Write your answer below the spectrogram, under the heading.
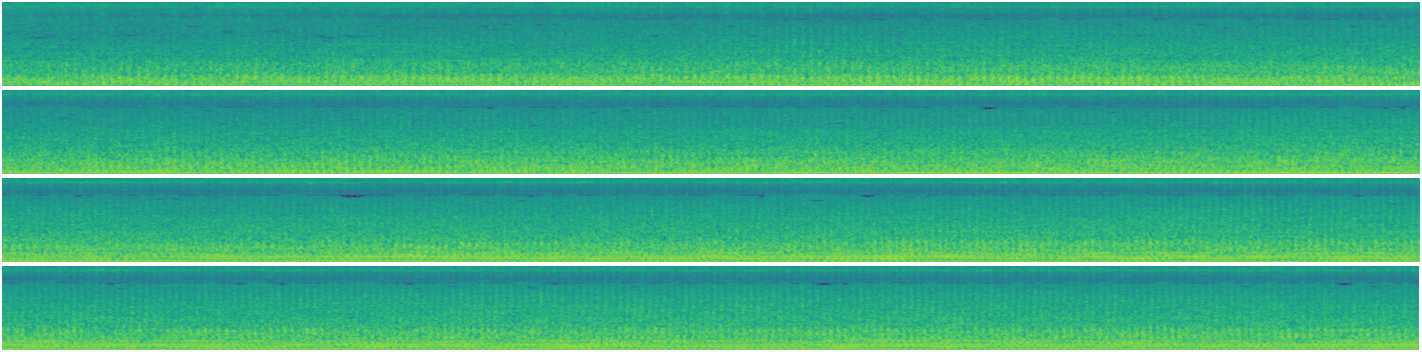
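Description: Light helicopter with a two-blade main rotor running on the ground, its engine and rotor making a loud, steady noise. A higher steady hum joins about halfway through.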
